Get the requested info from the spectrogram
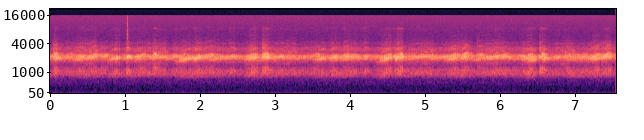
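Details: In a spring wetland, a crowd of frogs croaks together, recorded live: a constant trilling din with faint clicks and brief louder notes scattered through it.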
